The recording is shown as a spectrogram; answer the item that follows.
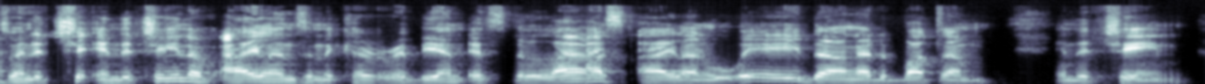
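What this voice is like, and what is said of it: Trinidadian Caribbean accent. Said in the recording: “I'm sure everyone can hear the accent... I'm from the Caribbean... I'm from Trinidad and Tobago”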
